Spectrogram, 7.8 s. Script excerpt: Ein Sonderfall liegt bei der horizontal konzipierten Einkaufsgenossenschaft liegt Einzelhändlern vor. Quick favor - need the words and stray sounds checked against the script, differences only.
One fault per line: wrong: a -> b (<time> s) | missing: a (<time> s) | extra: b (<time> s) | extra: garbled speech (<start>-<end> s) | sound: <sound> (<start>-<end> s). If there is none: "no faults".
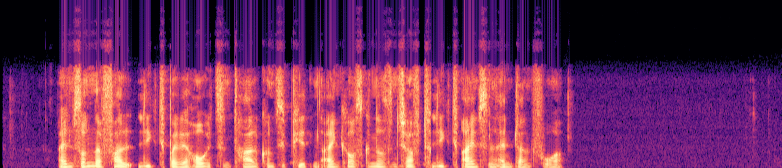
no faults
